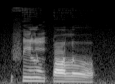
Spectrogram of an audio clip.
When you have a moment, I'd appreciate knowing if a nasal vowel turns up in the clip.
yes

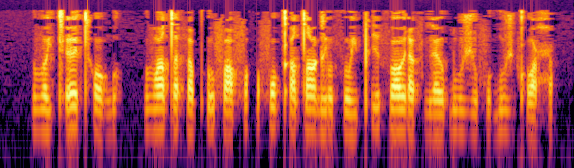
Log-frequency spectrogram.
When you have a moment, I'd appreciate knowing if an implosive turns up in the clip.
yes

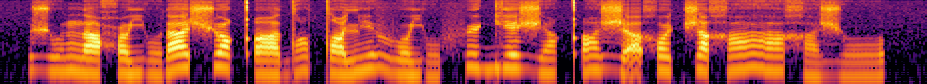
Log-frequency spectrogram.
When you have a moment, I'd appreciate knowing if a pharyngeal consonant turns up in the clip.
yes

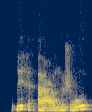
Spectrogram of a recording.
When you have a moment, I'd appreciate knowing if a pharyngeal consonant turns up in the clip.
yes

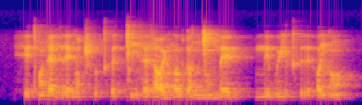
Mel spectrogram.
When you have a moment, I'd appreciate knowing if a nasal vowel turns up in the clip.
yes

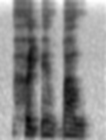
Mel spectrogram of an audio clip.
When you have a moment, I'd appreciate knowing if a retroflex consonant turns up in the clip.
no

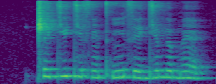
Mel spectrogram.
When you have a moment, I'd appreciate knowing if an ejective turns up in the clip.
yes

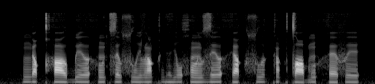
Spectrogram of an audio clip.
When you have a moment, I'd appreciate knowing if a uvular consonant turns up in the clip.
yes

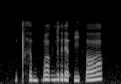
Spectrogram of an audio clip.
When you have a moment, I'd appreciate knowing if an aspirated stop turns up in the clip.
yes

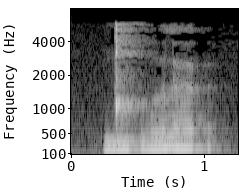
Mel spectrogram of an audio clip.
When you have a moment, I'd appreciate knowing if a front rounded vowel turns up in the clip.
yes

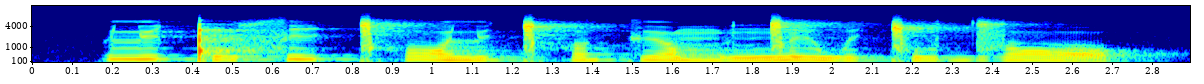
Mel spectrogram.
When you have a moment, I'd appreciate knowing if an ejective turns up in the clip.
no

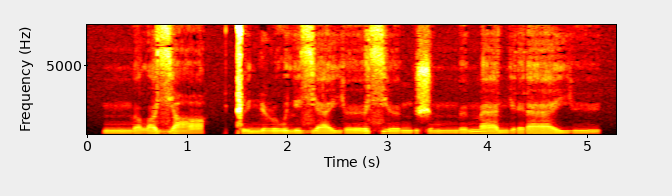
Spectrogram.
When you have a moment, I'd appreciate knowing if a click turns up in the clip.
yes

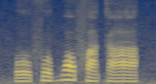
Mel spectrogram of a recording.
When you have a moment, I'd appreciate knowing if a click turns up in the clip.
no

